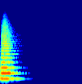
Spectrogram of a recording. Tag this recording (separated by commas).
Brass instrument, Music, Musical instrument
